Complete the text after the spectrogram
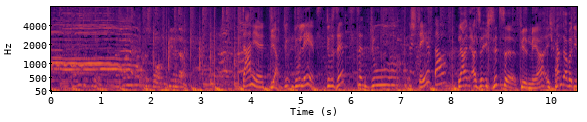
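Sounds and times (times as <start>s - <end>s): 
whoops from a festival crowd: 0.0s - 1.8s
festival crowd at Parookaville 2022 cheering and applauding: 0.0s - 4.0s
speech: 3.8s - 10.5s.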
